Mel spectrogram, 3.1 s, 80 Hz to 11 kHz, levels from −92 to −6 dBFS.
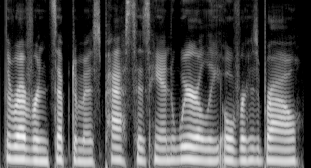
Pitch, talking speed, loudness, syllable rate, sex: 185 Hz, 195 wpm, -19 LUFS, 6.2 syllables/s, female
